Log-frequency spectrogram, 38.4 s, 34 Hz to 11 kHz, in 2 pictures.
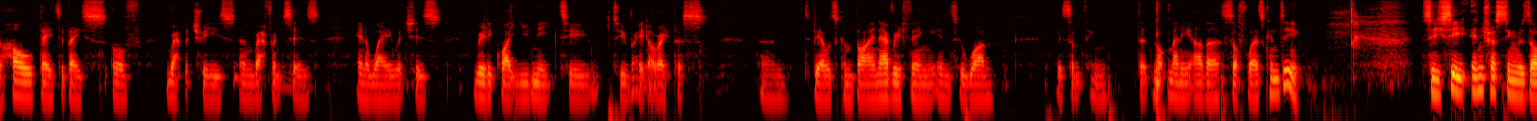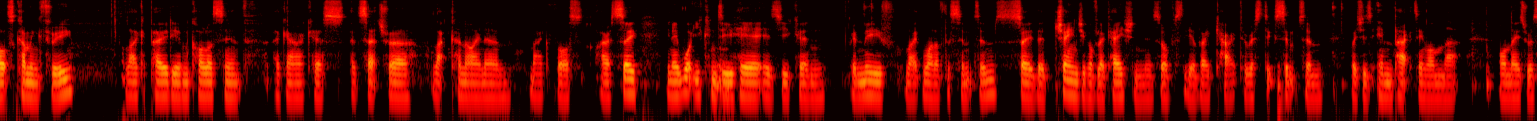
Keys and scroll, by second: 14.3 super+F2.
